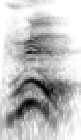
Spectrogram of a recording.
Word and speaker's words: grew: E ó, grew. Mais uma vez, grew. Aí você pode lembrar de grew dos Minions, right? Ok, mesma pronunciation.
